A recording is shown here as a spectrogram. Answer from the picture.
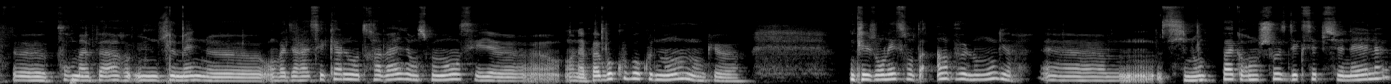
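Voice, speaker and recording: A woman at a medium pitch talks very slowly, her pitch varying in an ordinary way. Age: 30s. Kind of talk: casual talk to camera. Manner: casual, hesitant with many fillers.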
